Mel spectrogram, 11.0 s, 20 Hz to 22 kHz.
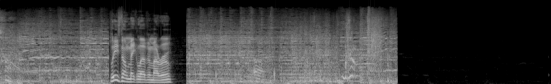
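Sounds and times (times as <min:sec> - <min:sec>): movie soundtrack music: 0:03.7 - 0:08.0.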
